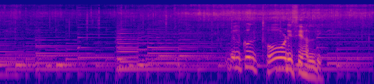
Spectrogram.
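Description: Ground spices such as coriander and cumin powder, with a little turmeric, roasting in a pan over an open fire outdoors in a jungle setting, making a steady soft sizzle under continuous nearby talk.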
